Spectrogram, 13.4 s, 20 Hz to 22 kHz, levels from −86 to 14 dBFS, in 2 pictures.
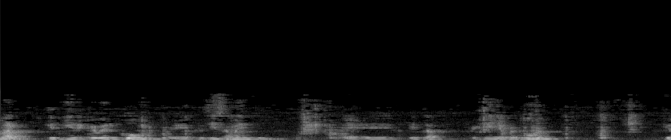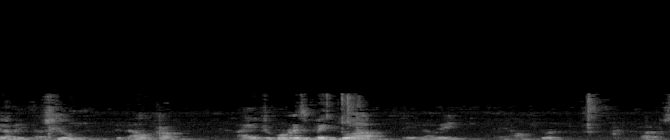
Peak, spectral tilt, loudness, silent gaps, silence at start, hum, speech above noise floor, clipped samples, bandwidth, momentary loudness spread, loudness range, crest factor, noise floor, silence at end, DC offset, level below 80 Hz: -4 dBFS; -6.5 dB/octave; -27 LUFS; none; 0 s; none; 27 dB; under 0.1%; 7.6 kHz; 23 LU; 7 LU; 24 dB; -53 dBFS; 0 s; under 0.1%; -74 dBFS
